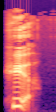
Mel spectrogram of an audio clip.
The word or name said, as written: HUR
